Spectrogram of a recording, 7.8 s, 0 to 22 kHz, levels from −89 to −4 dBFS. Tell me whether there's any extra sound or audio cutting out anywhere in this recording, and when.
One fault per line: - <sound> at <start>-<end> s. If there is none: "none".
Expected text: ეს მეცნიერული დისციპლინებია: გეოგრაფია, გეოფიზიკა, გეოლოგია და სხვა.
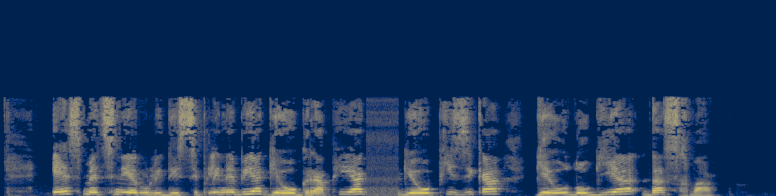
none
